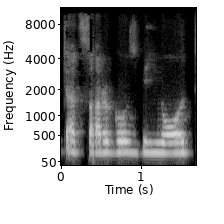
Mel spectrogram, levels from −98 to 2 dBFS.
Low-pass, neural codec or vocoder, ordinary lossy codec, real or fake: 9.9 kHz; none; MP3, 48 kbps; real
